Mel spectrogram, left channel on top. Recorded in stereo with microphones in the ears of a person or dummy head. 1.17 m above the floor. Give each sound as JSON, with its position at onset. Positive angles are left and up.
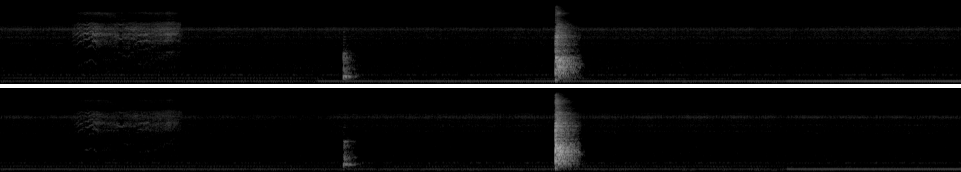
{"t": 0.7, "sound": "a squeak", "side_deg": 55, "distance_m": 2.5}
{"t": 3.4, "sound": "tapping", "side_deg": 65, "distance_m": 2.5}
{"t": 5.5, "sound": "a clap", "side_deg": -30, "distance_m": 0.9}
